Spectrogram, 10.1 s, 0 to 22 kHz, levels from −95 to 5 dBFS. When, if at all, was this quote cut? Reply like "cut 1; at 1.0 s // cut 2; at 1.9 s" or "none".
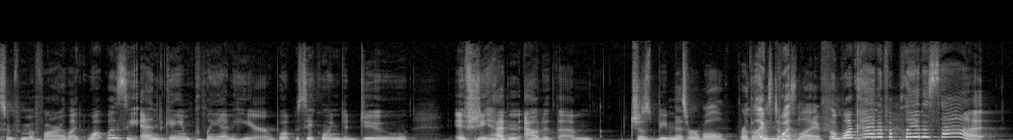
none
